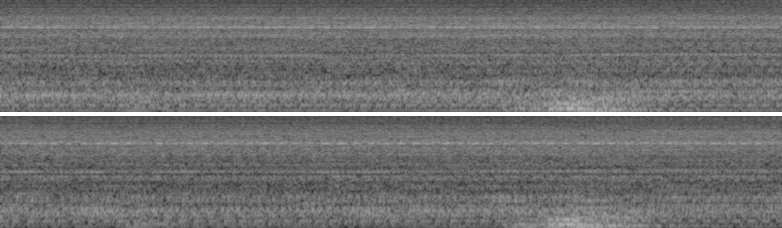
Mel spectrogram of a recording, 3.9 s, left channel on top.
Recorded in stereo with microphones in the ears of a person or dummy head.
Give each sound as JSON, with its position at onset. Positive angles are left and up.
{"t": 0.0, "sound": "an engine running", "side_deg": -10, "distance_m": 0.7}
{"t": 2.5, "sound": "a whoosh", "side_deg": 80, "distance_m": 1.1}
